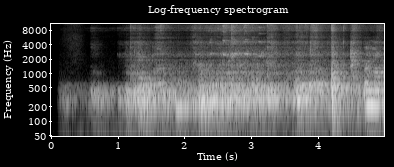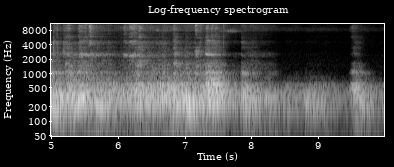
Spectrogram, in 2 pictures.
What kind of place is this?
elevator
